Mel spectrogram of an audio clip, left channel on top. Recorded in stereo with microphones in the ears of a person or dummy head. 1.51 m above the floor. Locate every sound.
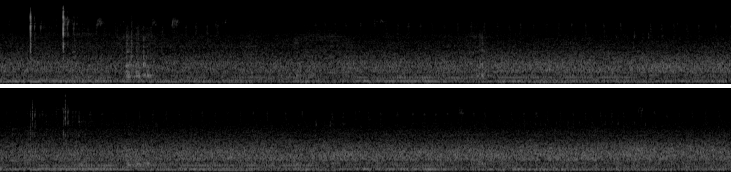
0.3 s a drawer: 70° left (ahead or behind), 2 m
